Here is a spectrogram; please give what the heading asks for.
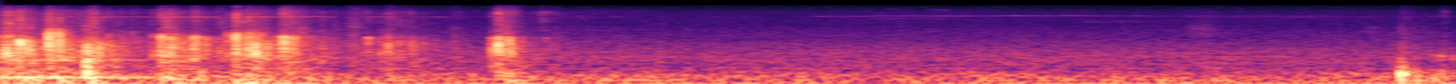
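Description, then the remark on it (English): An audience applauds to give the Lord a clap after prayer, a brief burst of clapping that lasts a couple of seconds, then quickly dies away, leaving quiet with a low steady hum. “Give the Lord a big clap.”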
